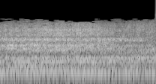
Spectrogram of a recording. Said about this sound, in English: As our story continues today, we find him and his henchman Spike in their black sedan, slowing down along the road and searching for a likely place for what Dinelli has in mind.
